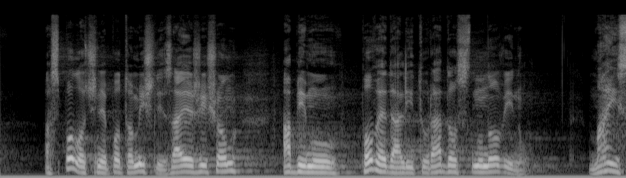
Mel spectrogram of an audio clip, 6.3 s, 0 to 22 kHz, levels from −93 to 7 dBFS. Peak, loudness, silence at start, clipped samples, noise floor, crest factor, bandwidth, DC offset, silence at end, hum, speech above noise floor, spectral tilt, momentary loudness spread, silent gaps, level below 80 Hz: -10 dBFS; -26 LUFS; 0.45 s; under 0.1%; -58 dBFS; 16 dB; 15.5 kHz; 1%; 0 s; none; 33 dB; -6 dB/octave; 12 LU; none; -64 dBFS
